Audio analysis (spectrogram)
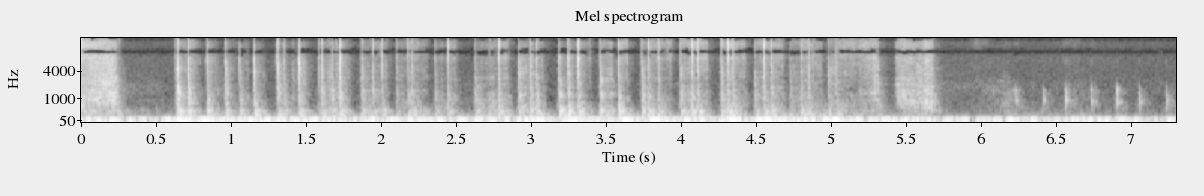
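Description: Long painted fingernails rapidly tap, knock and scratch on the flat panel of a large dark brown painted wooden barn-style closet door with plank and X-brace panels. The result is a dense run of dry, bright scratchy taps over a steady low hum, which stops near the end and gives way to a few sparse, lighter ticks.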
